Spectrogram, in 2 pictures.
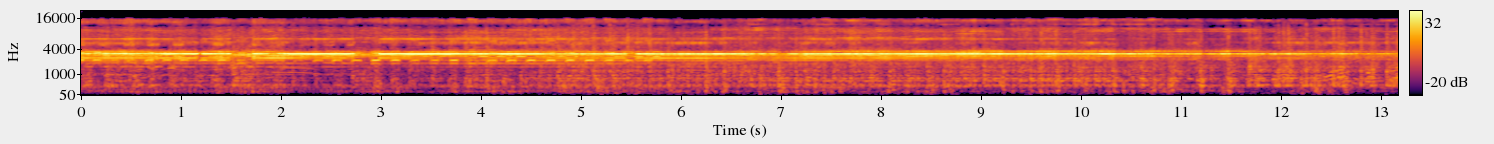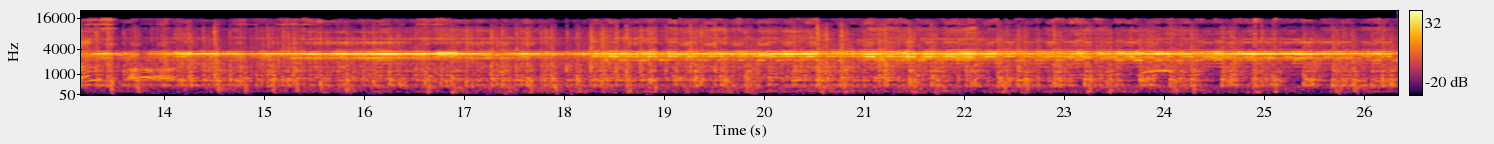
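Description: Many motorcycle engines hum steadily close by.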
